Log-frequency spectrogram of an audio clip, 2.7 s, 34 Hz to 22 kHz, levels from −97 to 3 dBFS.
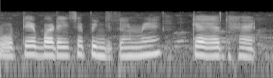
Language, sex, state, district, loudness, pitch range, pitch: Hindi, female, Punjab, Pathankot, -17 LUFS, 215-240 Hz, 225 Hz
